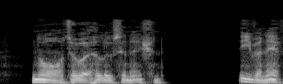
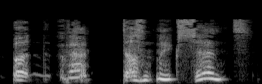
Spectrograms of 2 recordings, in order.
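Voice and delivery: much higher, slow wheezing voice; a dying prisoner wheezing at a ghost; wheezed; much slower than usual. Acted. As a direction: wheeze it out through pain. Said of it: "Alesh wheezed".

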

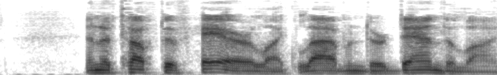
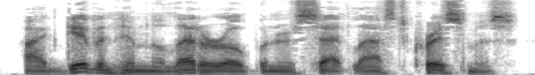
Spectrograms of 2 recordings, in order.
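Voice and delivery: usual speaking voice

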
